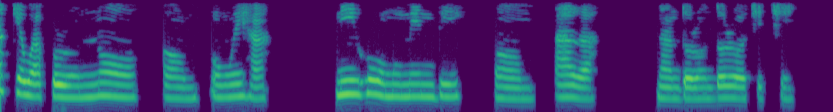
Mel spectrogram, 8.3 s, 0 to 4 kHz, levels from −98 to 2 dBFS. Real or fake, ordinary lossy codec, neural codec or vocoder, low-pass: real; none; none; 3.6 kHz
